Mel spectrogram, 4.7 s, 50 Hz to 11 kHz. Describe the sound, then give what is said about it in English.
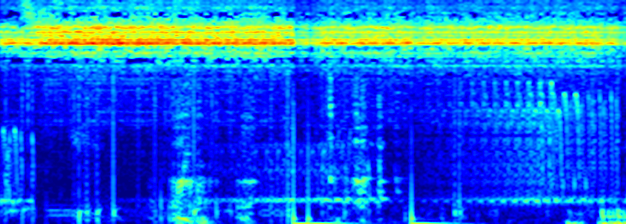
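A frog-pond soundscape made with an 808 and a guitar, with croaky plucked guitar tones over a steady shrill chirping drone, punctuated by a few deep, booming bass thuds. No one speaks. “I believe he used an 808 and a guitar. Make himself a sweet frog pond.”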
